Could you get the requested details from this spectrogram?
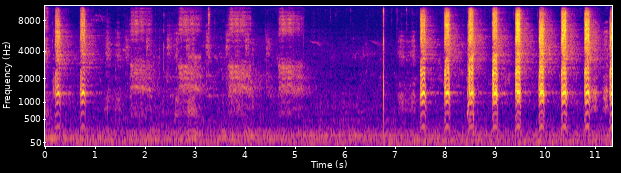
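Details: A male greylag goose, not being fed, gives a fast run of harsh, nasal honks, about two each second, after softer scattered calls; Egyptian geese call faintly in the background, ignored by him.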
